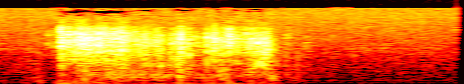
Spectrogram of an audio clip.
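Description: A leather saddlebag and its contents being rummaged through by hand: about a second of rustling with small light clicks and clinks.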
